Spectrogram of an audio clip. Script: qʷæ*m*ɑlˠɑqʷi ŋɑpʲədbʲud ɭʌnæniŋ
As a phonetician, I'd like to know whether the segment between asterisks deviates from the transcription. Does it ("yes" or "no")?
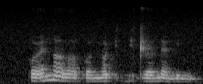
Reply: yes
